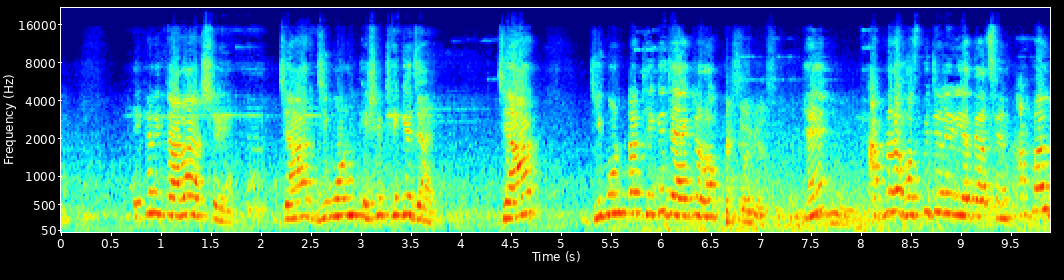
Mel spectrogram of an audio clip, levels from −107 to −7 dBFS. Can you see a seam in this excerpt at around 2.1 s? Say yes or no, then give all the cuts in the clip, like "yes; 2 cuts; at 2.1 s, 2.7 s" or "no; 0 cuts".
no; 0 cuts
